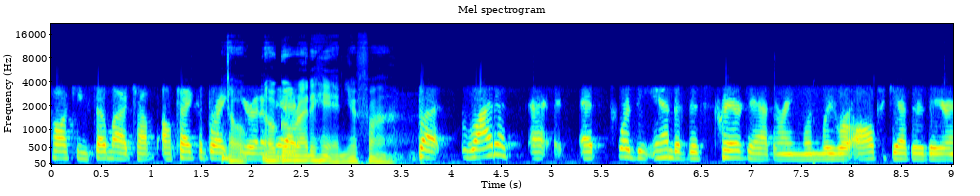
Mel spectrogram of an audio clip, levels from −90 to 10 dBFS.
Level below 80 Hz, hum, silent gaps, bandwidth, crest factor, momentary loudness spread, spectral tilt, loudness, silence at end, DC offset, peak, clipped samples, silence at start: -54 dBFS; none; none; 13.5 kHz; 16 dB; 8 LU; -7.5 dB/octave; -27 LUFS; 0 s; under 0.1%; -10 dBFS; under 0.1%; 0 s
